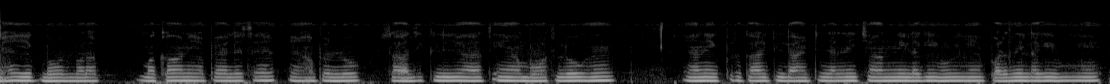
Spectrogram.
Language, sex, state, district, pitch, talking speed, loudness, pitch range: Hindi, male, Uttar Pradesh, Jalaun, 170 Hz, 185 wpm, -29 LUFS, 165-175 Hz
